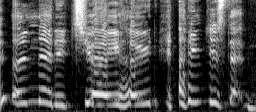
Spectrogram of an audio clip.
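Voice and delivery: high, mocking voice breaking into laughter; laughing mock voice. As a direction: mimic them while cracking up. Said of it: "where I told them".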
